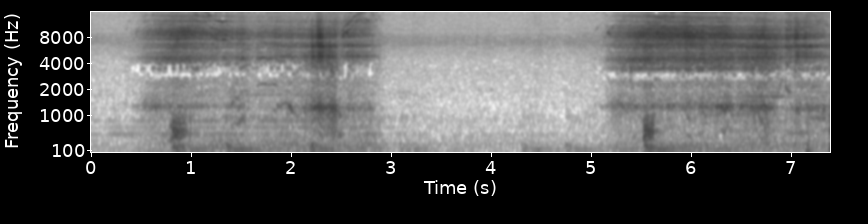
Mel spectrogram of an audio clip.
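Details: Person snoring during sleep: two long rasping, noisy breaths with a quiet pause between them.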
